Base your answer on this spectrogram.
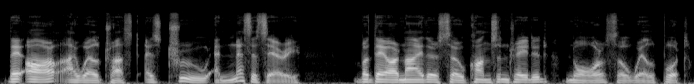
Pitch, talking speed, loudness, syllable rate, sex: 100 Hz, 165 wpm, -18 LUFS, 4.7 syllables/s, male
